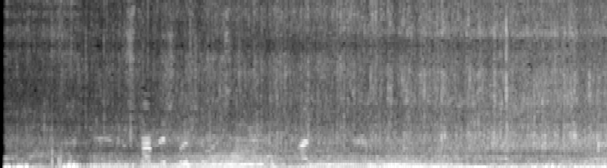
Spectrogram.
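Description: A vehicle engine running with a steady low drone, its pitch gliding slightly about halfway through, with faint voices in the background.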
